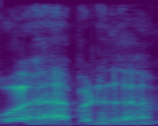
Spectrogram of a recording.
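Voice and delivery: growled delivery. Recapping a show character who growls at some guy, growling. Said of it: "He literally growls like".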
